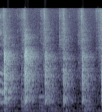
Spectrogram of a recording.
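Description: A chef's knife slicing an onion into thin strips on a wooden cutting board: five crisp strokes, a little over two a second, each ending in a knock of the blade on the board.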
